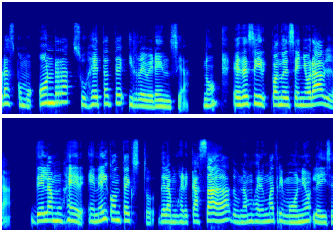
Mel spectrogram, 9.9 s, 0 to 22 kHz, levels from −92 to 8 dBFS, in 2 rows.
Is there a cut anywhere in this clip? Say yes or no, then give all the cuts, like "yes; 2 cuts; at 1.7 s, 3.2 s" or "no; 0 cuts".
no; 0 cuts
